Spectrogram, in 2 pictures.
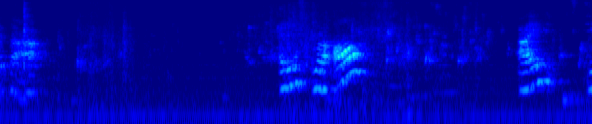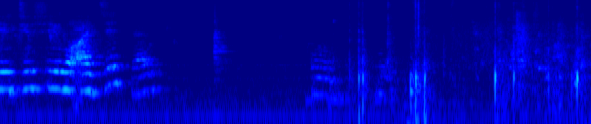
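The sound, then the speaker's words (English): Bath water splashes as a child washes their face in a bathtub. The splashes come in intermittent bursts between quieter moments, with a child and an adult talking. “Yeah, wash your face now, get out all the hair.”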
